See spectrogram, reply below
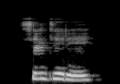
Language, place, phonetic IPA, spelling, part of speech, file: Russian, Saint Petersburg, [sʲɪlʲdʲɪˈrʲej], сельдерей, noun, LL-Q7737 (rus)-сельдерей.wav
- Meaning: celery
